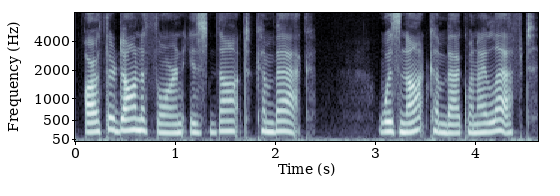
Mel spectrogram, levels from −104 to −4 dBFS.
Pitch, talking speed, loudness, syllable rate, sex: 225 Hz, 155 wpm, -17 LUFS, 4.5 syllables/s, female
